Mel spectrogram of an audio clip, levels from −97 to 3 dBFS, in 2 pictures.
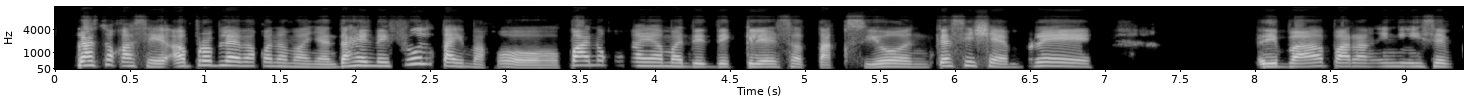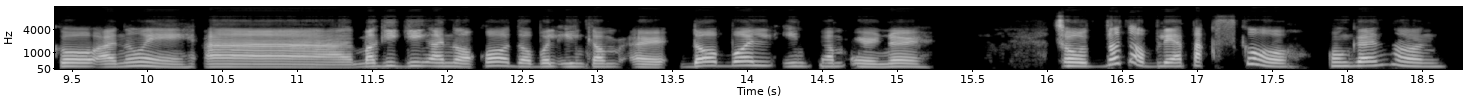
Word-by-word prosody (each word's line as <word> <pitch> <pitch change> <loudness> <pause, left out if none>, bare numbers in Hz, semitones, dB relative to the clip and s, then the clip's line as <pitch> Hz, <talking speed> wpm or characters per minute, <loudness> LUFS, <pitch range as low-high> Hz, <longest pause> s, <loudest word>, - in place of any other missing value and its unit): Kaso 255 +3 +5
kasi 220 -6 0
ang 205 +3 +4
problema 250 -3 +3
ko 220 - -2
naman 185 -5 -4
yan 155 0 -1
dahil 235 +3 +3
may 220 - +1
full 330 +9 -1
time 200 -6 +2
ako 140 -5 -2
pano 260 0 +4
ko 250 - -28
kaya 220 -2 +1
made-declare 180 -3 0
sa 170 -2 -4
tax 150 - -2
yun 170 -1 -1
kasi 220 +2 +1
siyempre, 200 +2 +3 1.2
Di 180 - +5
ba 185 +3 +3
parang 200 -2 0
iniisip 195 -2 -3
ko 200 -1 +1
ano 175 +7 -1
eh. 175 -7 -1
Ah, 160 -2 +2
magiging 215 +3 0
ano 200 -3 0
ko 225 -1 0
double 190 0 -3
income 180 0 -4
ear 155 -2 0
double 235 +5 +1
income 195 0 -8
earner. 180 0 0 0.9
So 215 -2 +4
dodoble 210 - +1
ang 210 - -5
tax - - -3
ko 275 - 0 0.2
kung 220 0 -3
ganun. 230 -4 -2
195 Hz, 145 wpm, -24 LUFS, 175-220 Hz, 1.2 s, Kaso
